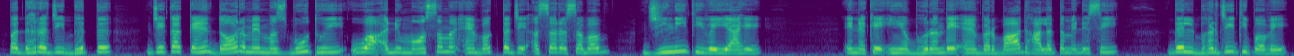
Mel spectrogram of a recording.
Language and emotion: Sindhi, sad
